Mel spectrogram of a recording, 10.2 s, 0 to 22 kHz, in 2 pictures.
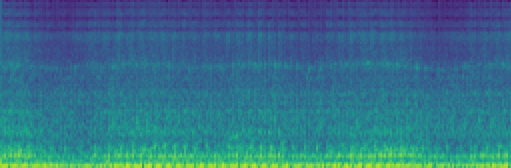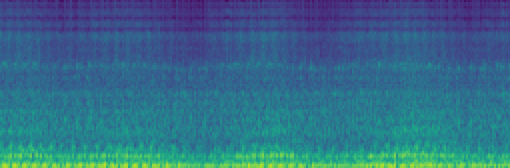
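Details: Detroit Diesel 92 series military-surplus engine, sat 20 years, in a bus, idling after first start on cold oil, dash oil pressure 75: loud, steady clatter, even firing beat, slight speed drift; runs cleanly after priming.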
